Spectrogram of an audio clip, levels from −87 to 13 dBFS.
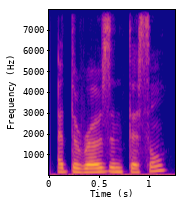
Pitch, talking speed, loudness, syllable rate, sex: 190 Hz, 240 wpm, -15 LUFS, 5.7 syllables/s, female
